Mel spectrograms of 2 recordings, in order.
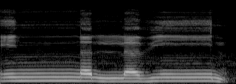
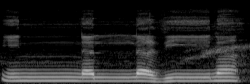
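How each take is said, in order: First: The word ends on a consonant. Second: The word ends with a final vowel.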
